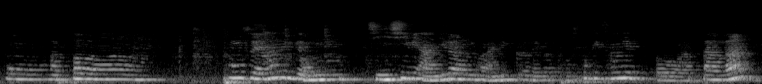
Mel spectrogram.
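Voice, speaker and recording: A woman's voice: on the high side, measured pace, a little hiss or hum. A woman in her forties giving a personal testimony to a congregation, telling her story earnestly and acting out the dialogue. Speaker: church member giving testimony. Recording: echoey hall, distant mic, dull lo-fi sound.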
